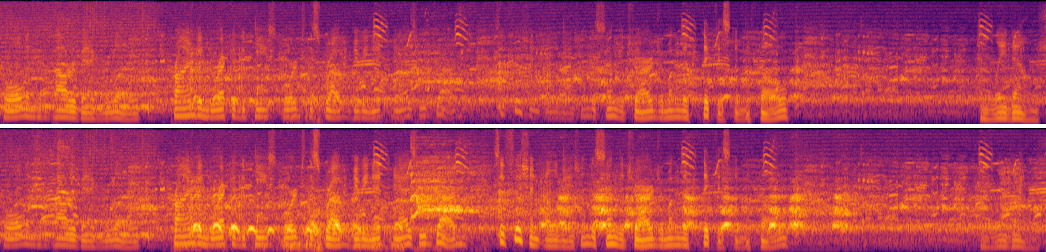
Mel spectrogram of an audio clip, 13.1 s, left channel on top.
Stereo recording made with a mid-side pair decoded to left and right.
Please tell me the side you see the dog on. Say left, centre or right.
right.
